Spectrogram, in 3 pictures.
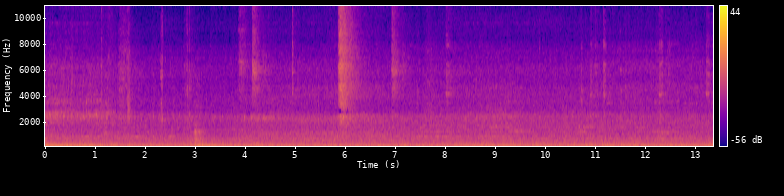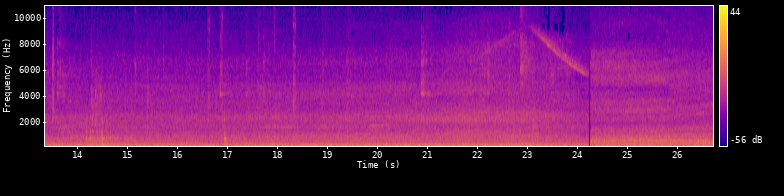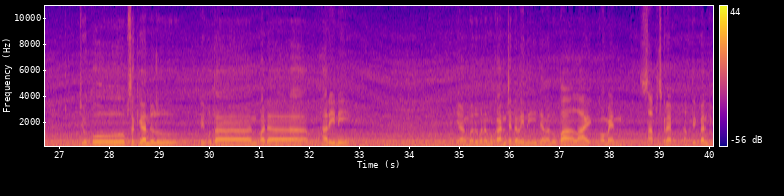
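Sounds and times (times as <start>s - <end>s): truck engine running: 0.0s - 40.0s
sharp hiss: 5.8s - 7.2s.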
